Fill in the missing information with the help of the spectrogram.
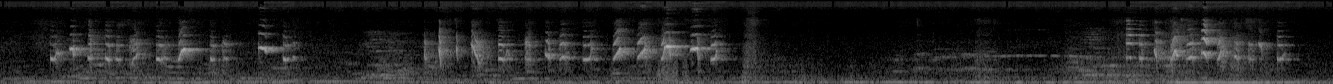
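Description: A cockatiel sings in bursts of bright chirps and short whistled notes, pausing between phrases.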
